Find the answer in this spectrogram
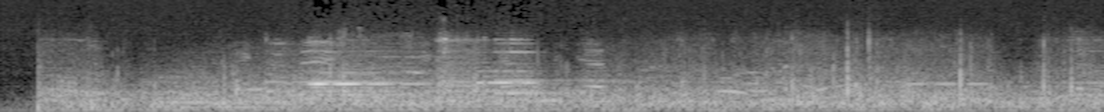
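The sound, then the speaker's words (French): A man's footsteps sound on a deserted street on a March Sunday morning as he walks home, a run of irregular, crisp taps over a faint low background. “Les rues sont encore désertes, l'on n'entend que le bruit de ses pas.”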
